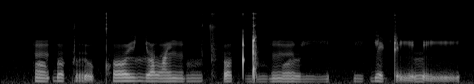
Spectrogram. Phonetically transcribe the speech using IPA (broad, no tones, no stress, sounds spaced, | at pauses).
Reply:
k õ ɠ ʊ k r ṵ kʰ o y̯ ʎ ʊ lˠ ĩ ŋ o̤ t͡sʼ o t ɡ͡ǃ ṳ ŋ ũ l i̤ | i̤ ɠ i ʈ ḭ l ḭ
